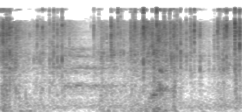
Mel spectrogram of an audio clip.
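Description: A plastic bag crinkling as it is handled: a run of small, irregular crackles.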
